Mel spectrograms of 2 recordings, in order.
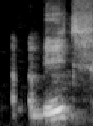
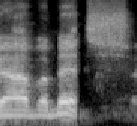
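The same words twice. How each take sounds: First: BEACH with a long EE vowel; beach pronounced plainly. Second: BITCH with a short I vowel; bitch pronounced plainly. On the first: Answering a request to say the two words, "beach" with long vowel. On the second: Answering a request to say the two words, "bitch" with short vowel. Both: Shown as a demonstration. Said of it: "just say the two words together".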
